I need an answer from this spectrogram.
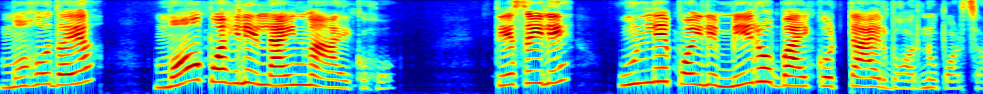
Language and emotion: Nepali, angry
